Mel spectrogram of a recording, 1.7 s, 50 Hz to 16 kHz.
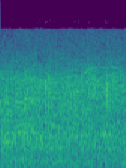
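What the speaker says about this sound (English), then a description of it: "as each man comes up to the plate for the first time, he's announced. And, of course, the applause follows through" Steady applause from the crowd at Sportsman's Park, St. Louis, during Game 2 of the 1942 World Series as a batter steps up to the plate. The clapping sounds dense, even and distant, filling the whole moment without a break.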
